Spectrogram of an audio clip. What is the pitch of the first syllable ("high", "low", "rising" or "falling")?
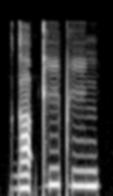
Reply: low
